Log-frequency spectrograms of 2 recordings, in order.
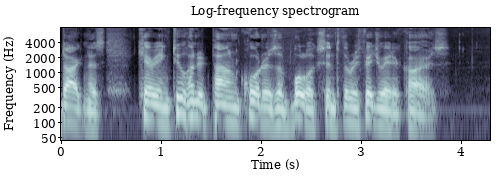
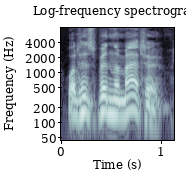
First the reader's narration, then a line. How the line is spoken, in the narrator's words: cried anxiously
